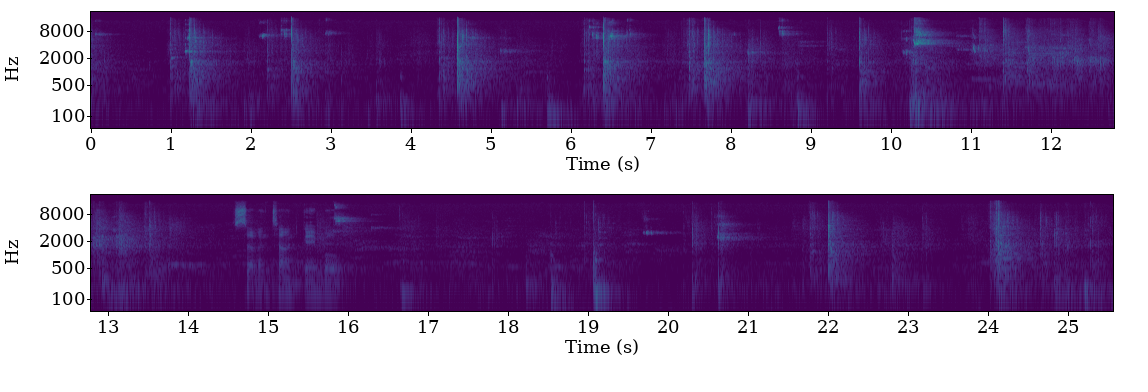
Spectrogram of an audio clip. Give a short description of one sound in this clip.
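A squash ball smacks hard against the walls again and again in an echoing hall.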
